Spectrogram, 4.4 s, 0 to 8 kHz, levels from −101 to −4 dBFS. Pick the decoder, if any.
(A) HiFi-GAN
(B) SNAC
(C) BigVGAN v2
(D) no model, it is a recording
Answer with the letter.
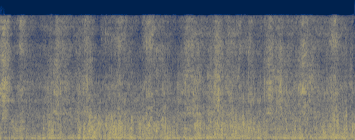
A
